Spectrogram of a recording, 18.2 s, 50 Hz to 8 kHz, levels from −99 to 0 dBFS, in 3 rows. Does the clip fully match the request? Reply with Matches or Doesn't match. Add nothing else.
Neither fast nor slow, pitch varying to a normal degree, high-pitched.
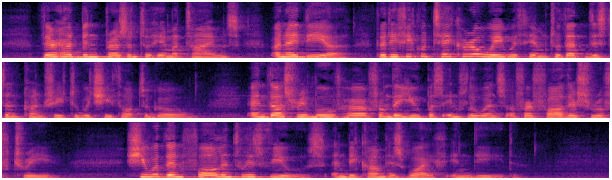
Matches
